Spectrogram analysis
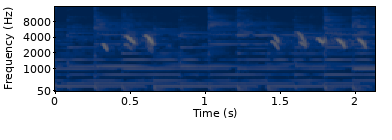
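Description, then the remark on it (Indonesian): A caged sooty-headed bulbul (kutilang), its cage placed near a house terrace, sings a few quick, bright chirping phrases in two short bursts, heard fairly clearly over a steady, rhythmic thumping background with no one speaking. “Karena setiap burung kutilang itu berkicau.”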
